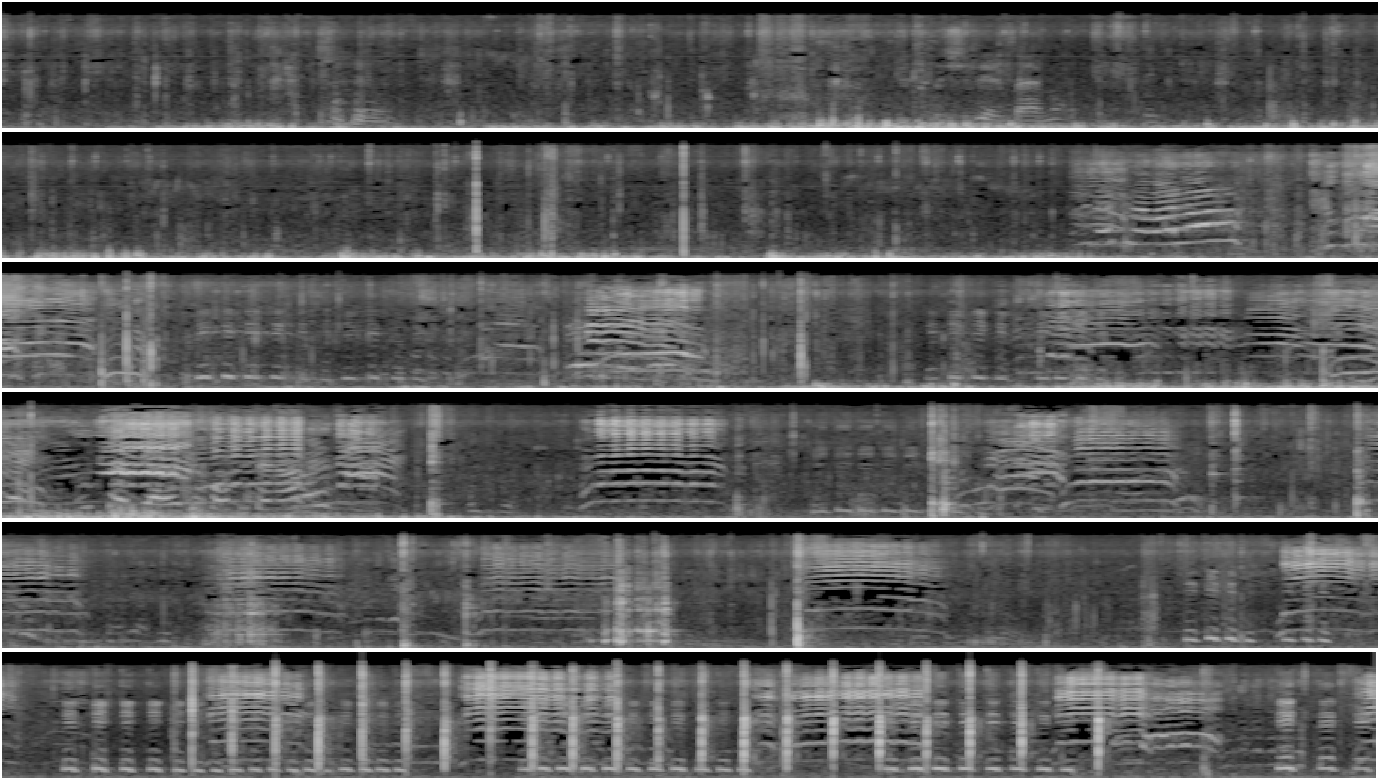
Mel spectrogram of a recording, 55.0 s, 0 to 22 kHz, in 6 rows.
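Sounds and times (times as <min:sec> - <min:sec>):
goat kids bleating: 0:16.3 - 0:19.5, 0:21.0 - 0:23.2, 0:24.9 - 0:30.2, 0:31.3 - 0:35.6, 0:36.6 - 0:37.4, 0:38.2 - 0:40.8, 0:42.1 - 0:43.1, 0:45.1 - 0:50.2, 0:50.8 - 0:52.2, 0:52.8 - 0:55.0.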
